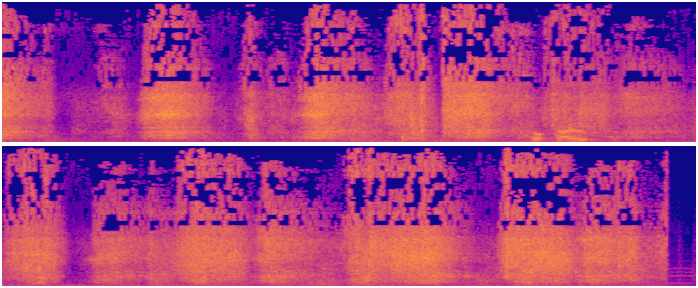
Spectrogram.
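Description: A rake scrapes and drags through wet gravelly concrete in repeated strokes.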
